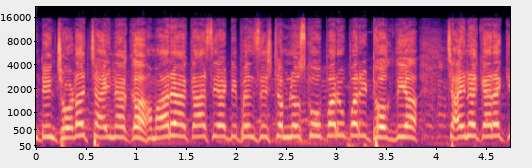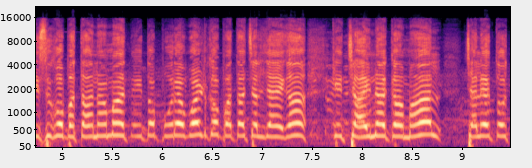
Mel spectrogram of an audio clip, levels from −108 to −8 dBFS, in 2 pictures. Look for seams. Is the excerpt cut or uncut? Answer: cut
